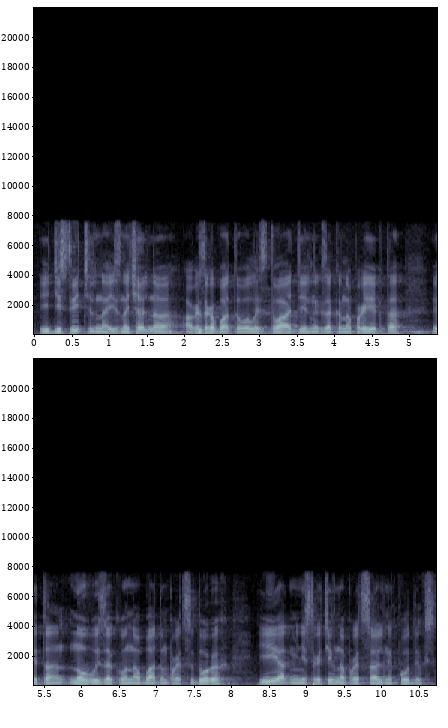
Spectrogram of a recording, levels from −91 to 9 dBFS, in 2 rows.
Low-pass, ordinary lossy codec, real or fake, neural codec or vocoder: none; none; real; none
